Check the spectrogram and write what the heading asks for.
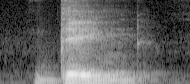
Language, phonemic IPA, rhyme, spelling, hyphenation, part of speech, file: Dutch, /deːn/, -eːn, Deen, Deen, noun, Nl-Deen.ogg
- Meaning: 1. Dane (person from Denmark or of Danish descent) 2. short for Deense dog, a canine breed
